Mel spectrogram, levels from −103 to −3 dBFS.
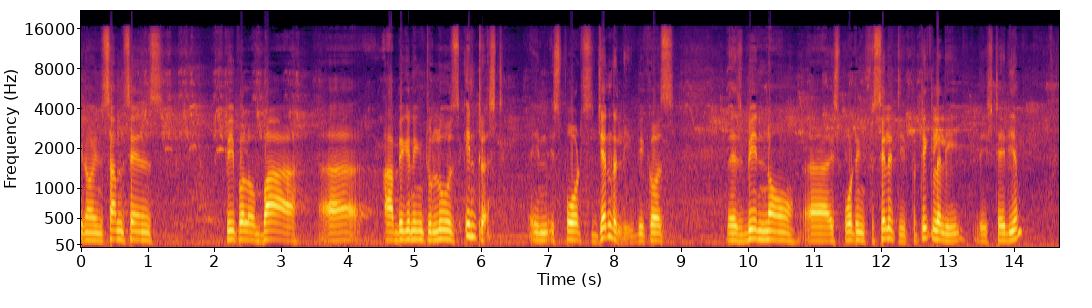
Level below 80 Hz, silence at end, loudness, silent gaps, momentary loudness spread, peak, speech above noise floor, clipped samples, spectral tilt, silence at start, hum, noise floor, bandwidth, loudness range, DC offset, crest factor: -46 dBFS; 0.05 s; -15 LUFS; none; 17 LU; 0 dBFS; 22 dB; 0.1%; -6 dB/octave; 0 s; none; -36 dBFS; 17 kHz; 2 LU; under 0.1%; 16 dB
